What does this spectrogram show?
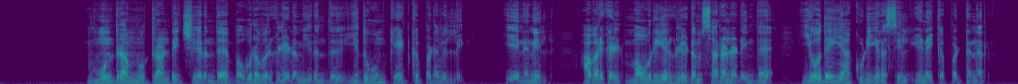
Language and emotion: Tamil, neutral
